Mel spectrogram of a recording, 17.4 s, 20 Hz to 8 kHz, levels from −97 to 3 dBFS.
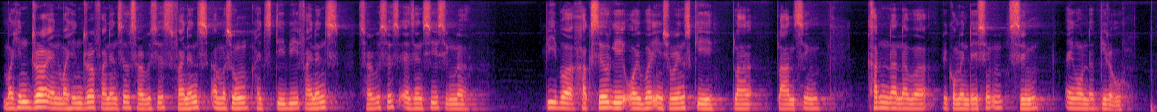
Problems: background sounds at intervals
